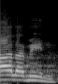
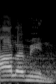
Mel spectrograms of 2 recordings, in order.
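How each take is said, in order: Both takes have the same delivery.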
